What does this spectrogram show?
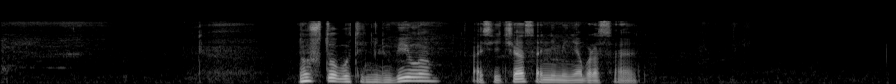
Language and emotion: Russian, sad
